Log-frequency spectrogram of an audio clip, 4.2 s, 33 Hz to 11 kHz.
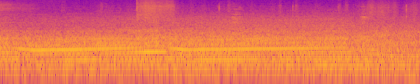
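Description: Inside a 2026 Honda Civic Hybrid during a gentle acceleration, a steady cabin hum with engine tones that hold and slowly climb under constant road rumble, with no talking.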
